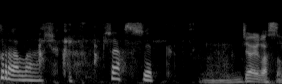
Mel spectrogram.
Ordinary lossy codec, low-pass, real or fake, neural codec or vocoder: none; 7.2 kHz; fake; codec, 24 kHz, 3 kbps, HILCodec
